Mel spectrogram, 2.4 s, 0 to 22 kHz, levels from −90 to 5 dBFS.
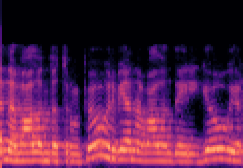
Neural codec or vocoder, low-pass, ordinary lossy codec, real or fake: none; 7.2 kHz; AAC, 64 kbps; real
